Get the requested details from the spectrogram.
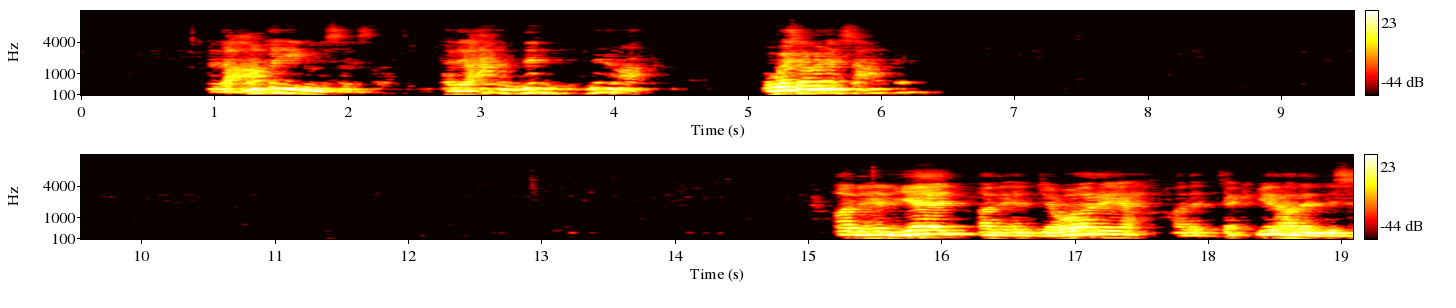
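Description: An elderly man speaks calmly into a microphone, pausing at length between phrases.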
